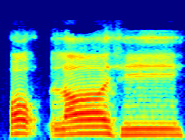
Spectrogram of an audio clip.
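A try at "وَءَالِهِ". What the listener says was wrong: ওয়াও লা নয়, ওয়াও, ওয়াও খাড়া জবর ওয়া ।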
